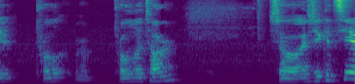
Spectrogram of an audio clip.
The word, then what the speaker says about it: proletar: That's how you say it, proletar.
